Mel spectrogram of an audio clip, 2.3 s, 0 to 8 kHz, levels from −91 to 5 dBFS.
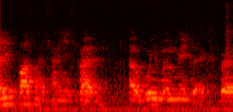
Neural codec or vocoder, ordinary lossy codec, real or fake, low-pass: none; none; real; none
